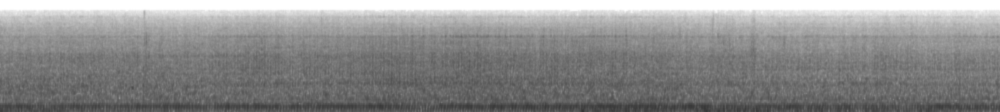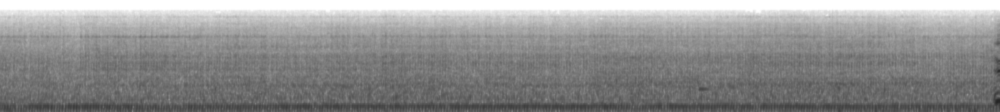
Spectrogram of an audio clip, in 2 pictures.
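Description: Outboard motor on an inflatable dinghy running steadily, a constant low hum.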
